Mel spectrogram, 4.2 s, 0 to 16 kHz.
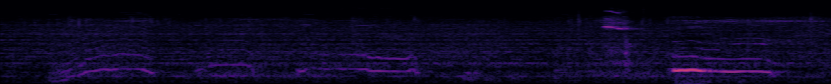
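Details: Alaskan Malamute puppies filmed on 9 February 2017, giving soft whining whimpers that rise and fall in short wavering phrases, then a louder brief squeal near the end.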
